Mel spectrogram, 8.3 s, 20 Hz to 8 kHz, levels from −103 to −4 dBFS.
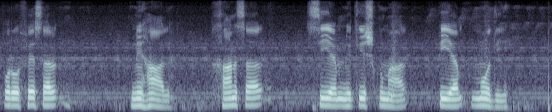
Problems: constant background noise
